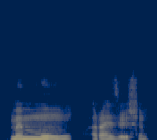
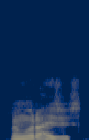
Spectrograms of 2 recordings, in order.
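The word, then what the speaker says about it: memoization: memorization can help speed things up it is pronounced memorization and not memorization memorization memorization memorization memorization not memorization you it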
